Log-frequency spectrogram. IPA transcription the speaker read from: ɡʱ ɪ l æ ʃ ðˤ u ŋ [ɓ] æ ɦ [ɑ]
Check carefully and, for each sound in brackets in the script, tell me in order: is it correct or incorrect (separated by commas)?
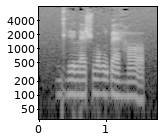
correct, correct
